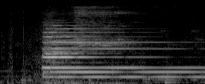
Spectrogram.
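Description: A church bell struck once about half a second in, its tone ringing on and slowly fading.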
